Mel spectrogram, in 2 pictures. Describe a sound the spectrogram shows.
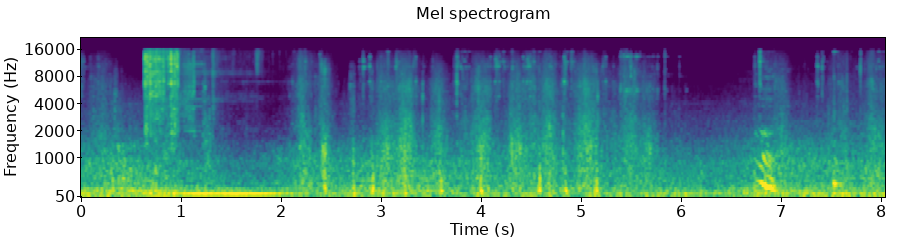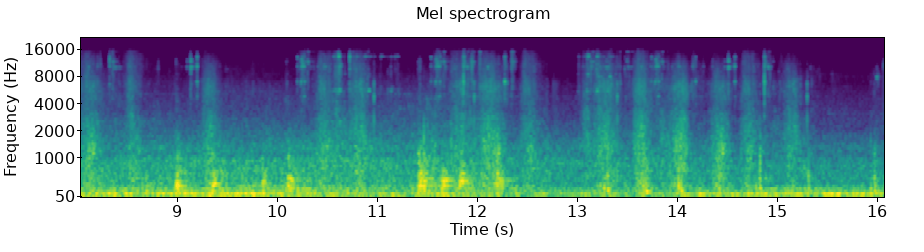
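Footsteps thud and tap across hard rooftops and pavement.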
